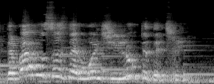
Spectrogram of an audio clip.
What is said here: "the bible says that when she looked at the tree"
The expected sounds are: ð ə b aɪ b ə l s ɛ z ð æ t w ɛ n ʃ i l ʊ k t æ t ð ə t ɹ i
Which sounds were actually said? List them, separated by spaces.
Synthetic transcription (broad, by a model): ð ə b aɪ b ə l s ɛ z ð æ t w ɛ n ʃ i l ʊ k t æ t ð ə t ɹ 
